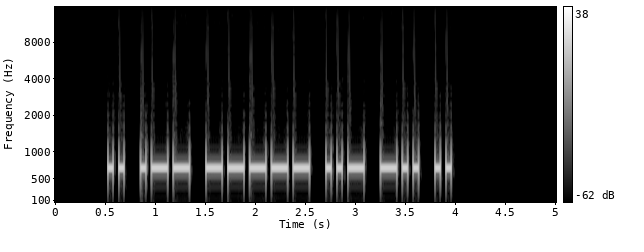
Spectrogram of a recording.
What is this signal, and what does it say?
Morse code, heard as a keyed tone, about 21 wpm, 700 Hz. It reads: IW0UDI
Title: DXCC-100 Call Signs - 6 Characters - Repeated 2x - 22wpm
